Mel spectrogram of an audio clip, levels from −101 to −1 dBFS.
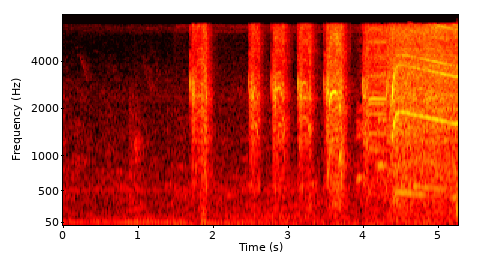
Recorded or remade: recorded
